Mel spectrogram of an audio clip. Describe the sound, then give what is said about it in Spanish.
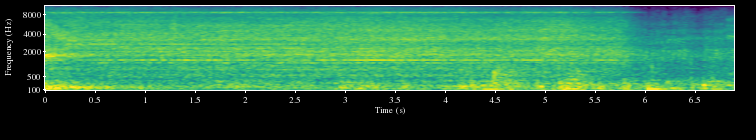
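An airplane taking off gives a faint, steady engine roar that stays even for several seconds, then drops away near the end. “Esperamos la, el despegue del avión.”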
